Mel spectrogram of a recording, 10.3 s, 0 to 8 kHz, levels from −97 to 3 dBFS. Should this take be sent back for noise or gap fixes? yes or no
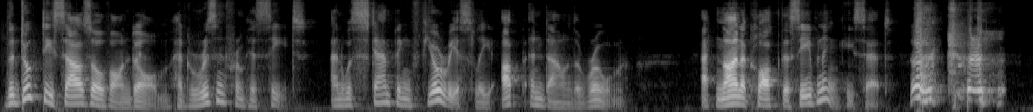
yes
